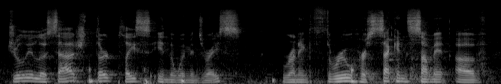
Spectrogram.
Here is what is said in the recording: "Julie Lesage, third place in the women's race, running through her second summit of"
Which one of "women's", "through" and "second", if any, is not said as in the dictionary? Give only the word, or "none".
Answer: none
